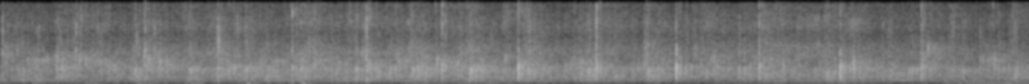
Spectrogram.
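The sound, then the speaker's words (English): An audience applauds steadily for the standing volunteers and leaders of the Hope Center, a dense wash of many hands clapping at an even level throughout, with no voices standing out. “Come on, clap your hands.”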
